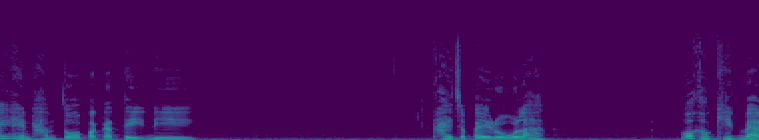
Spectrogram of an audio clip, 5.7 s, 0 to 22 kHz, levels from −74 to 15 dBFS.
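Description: No technical faults can be heard anywhere in the speech.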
